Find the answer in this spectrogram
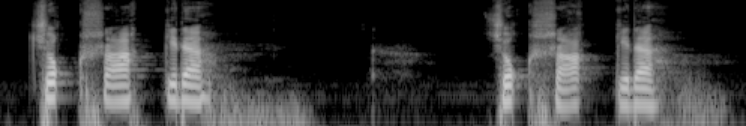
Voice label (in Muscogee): "coksakketv", Muscogee; Mvskoke Words with Repeated Consonants; A Dictionary of Creek/Muskogee; SIL International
